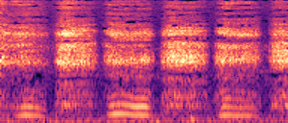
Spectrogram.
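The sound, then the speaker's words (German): A voice imitates the breathing that starts when stepping into a cold shower: three sharp, breathy gasps in quick rhythm, each a short voiced intake of air, fairly loud with no other talking. “Und da, das kennt wahrscheinlich eigentlich jeder, wenn man, wenn man in eine kalte Dusche geht. dann fängt die Atmung.”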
